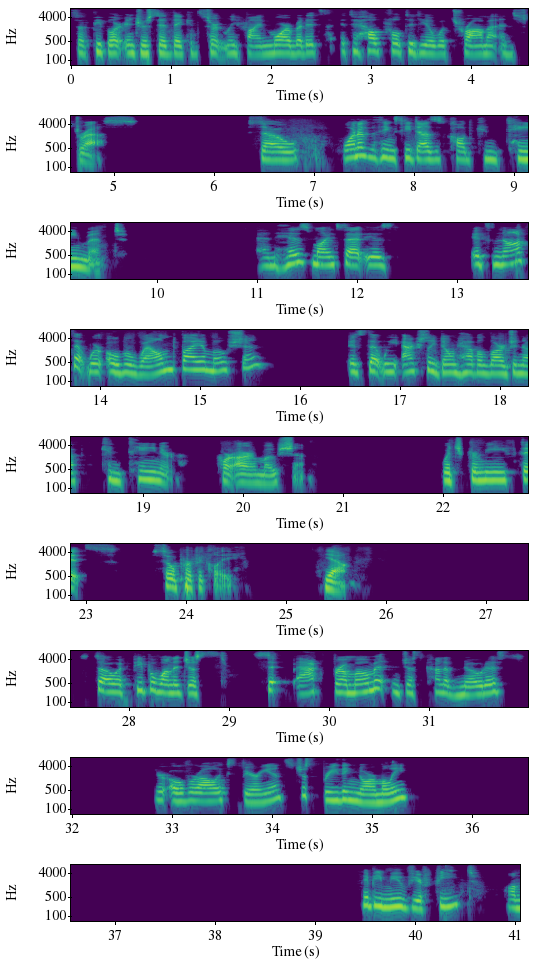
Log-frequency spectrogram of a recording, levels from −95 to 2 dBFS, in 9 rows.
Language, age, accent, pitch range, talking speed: English, 40-59, American, 190-235 Hz, 130 wpm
